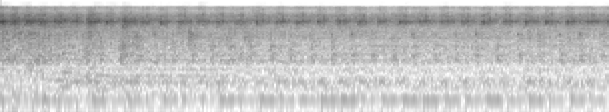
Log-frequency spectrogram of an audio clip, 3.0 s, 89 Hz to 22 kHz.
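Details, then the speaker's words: Honda Grazia BS4 scooter idling after the spark plug was tightened: steady, even low single-cylinder putter with no ticking or rattle, smooth and healthy. "एकदम sound smooth हो गया दोस्तों कोई तरह का आवाज़ नहीं है"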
